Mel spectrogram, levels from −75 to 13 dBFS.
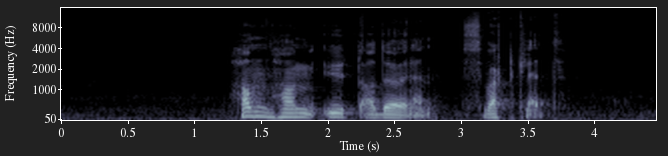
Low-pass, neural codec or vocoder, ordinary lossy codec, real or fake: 14.4 kHz; vocoder, 44.1 kHz, 128 mel bands, Pupu-Vocoder; none; fake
